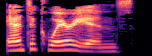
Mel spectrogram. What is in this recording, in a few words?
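"antiquarians", British English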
